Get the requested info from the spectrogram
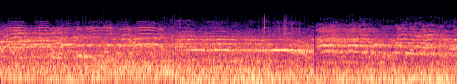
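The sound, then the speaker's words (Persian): A crowd in Tehran neighborhoods including Ekbatan and Saadat Abad chants protest slogans such as "death to the child-killing government" on Saturday night, many voices in unison blending into a loud, steady roar that carries on throughout, with sustained vocal tones rising above the dense babble. “شامگاه شنبه هم در مناطقی از تهران از جمله شهرک اکباتان و محله سعادت آباد صدای شعارهای اعتراضی از جمله مرگ بر حکومت بچه کش شنیده می شد.”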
